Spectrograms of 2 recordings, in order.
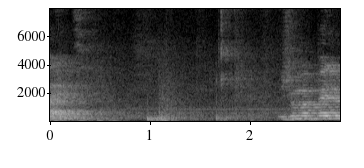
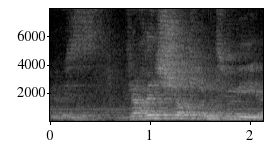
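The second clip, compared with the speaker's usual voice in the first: ordinary talk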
